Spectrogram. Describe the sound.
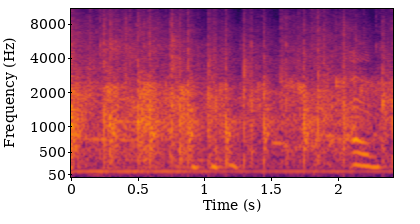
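Steady, dense applause from a group, a loud continuous crackle of many hands clapping, with voices calling out and chattering underneath throughout.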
